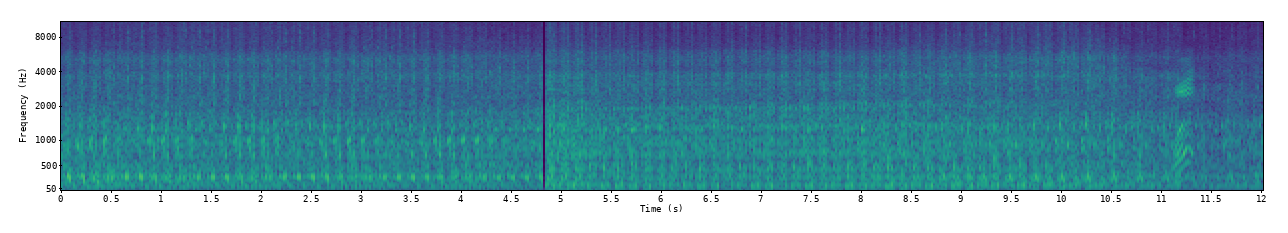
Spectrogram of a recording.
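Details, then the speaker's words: Mack diesel truck after revival with old bad fuel in the tank: an uneven, loping idle of about 3.5 pulses a second with one cylinder dead, as number six gets no fuel from the injection pump, which needs rebuilding; oil pressure is about 55–60 psi. "all on the injection pump all them but number six so it's going to have to be rebuilt no matter what"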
